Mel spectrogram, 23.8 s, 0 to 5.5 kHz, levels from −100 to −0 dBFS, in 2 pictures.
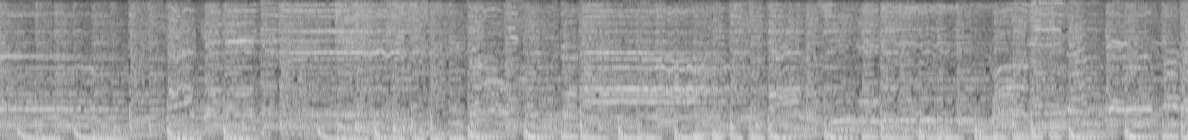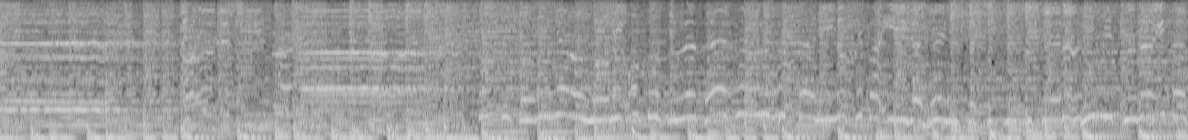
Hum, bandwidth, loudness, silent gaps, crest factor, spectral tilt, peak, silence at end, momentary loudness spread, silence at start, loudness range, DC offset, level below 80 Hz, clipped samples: none; 5.4 kHz; -20 LUFS; none; 14 dB; -5 dB/octave; -6 dBFS; 0 s; 4 LU; 0 s; 1 LU; under 0.1%; -26 dBFS; under 0.1%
